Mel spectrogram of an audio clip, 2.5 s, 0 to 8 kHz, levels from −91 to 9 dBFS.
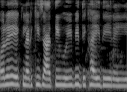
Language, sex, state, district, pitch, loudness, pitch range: Hindi, female, Uttar Pradesh, Gorakhpur, 235 Hz, -30 LUFS, 230-250 Hz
